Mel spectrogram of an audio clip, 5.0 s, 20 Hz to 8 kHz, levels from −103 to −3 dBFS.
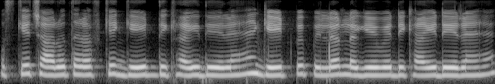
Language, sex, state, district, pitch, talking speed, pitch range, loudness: Hindi, female, Bihar, Darbhanga, 250 Hz, 215 wpm, 245-260 Hz, -27 LUFS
